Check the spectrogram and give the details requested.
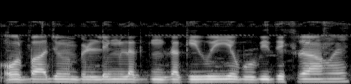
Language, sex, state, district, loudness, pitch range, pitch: Hindi, male, Madhya Pradesh, Katni, -15 LUFS, 115-125 Hz, 120 Hz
